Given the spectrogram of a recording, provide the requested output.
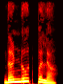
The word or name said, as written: ದಂಡೋತ್ಪಲ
